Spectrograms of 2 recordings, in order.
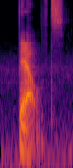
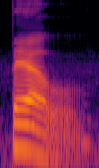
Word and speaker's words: belt: is vowel uh VCC belt but if you make a mistake and you forget to pronounce this final sound here you sound like Belle you just say VC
